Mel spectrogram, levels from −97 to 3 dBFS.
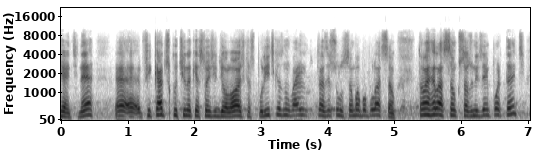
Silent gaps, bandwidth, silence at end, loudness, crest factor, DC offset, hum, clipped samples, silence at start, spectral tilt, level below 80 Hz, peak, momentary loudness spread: none; 9.4 kHz; 0.1 s; -18 LUFS; 18 dB; under 0.1%; none; under 0.1%; 0 s; -6.5 dB/octave; -60 dBFS; 0 dBFS; 9 LU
